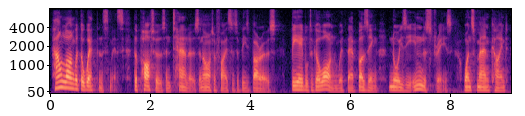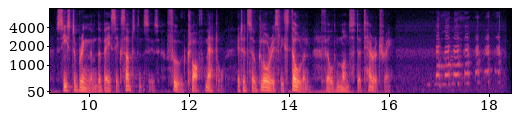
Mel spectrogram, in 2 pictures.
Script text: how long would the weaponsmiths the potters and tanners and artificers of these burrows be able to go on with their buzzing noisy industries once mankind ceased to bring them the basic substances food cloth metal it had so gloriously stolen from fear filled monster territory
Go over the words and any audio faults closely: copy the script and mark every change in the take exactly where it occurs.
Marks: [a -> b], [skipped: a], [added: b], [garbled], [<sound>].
how long would the weaponsmiths the potters and tanners and artificers of these burrows be able to go on with their buzzing noisy industries once mankind ceased to bring them the basic substances food cloth metal it had so gloriously stolen [skipped: from fear] filled monster territory [laugh]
